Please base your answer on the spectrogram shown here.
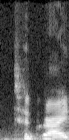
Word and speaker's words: Tigray: are really great to look at it's hashtag to cry genocide so is spelled t i g r a y and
